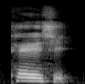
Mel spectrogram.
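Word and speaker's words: 停止: 발음은 추시, 추시. 음으로는 시로 갑니다. 중지는 추시. 했던 거 정자입니다. 정진의 스탑, 태시, 태시.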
